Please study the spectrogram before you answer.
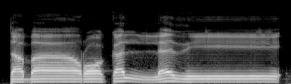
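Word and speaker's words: تبارك: তাবারাকাল্লাযী শব্দে শব্দে আমরা পড়ানোর জন্য চেষ্টা করব। কঠিনতম আয়াতগুলো বানান করাবো। তাবার অর্থাৎ তাবারা যেন না হয়। তাবারাকাল্লাযী, জেরের বাম পাশে ইয়া সাকিন, জেরটাকে আমরা এক আলিফ টান দেব।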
